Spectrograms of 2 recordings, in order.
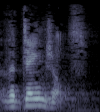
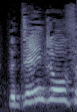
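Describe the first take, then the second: First: Said in the usual way. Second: Dangels punched out louder and higher, hard D; stress on Dangels. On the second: Shown as a demonstration. Pastor stressing the made-up team name to the congregation, punched loud. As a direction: hit the D in The Dangels so it won't sound like Angels. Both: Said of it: "not to be confused with the Angels".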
